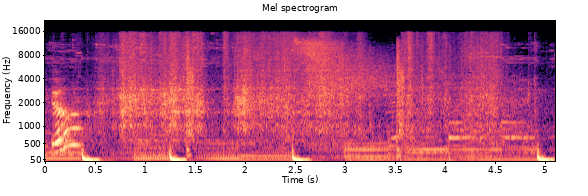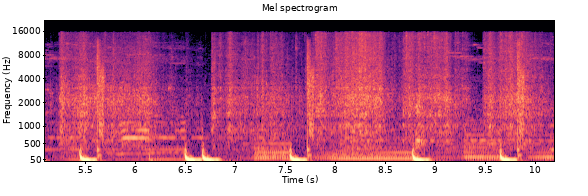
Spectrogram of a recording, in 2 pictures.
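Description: Wrapping paper crinkling and tearing as a gift is unwrapped by hand, over background music with a low, steady beat.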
